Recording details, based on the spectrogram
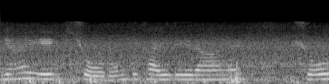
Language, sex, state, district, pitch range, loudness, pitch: Hindi, female, Punjab, Pathankot, 220-240 Hz, -17 LUFS, 225 Hz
